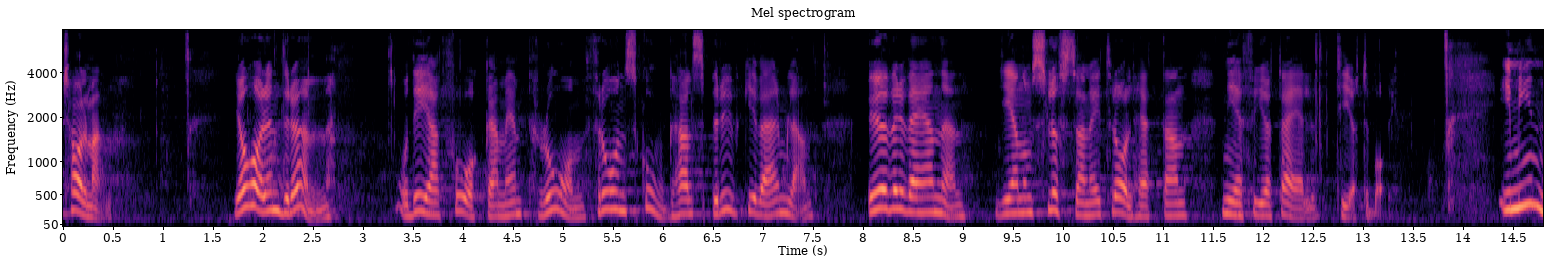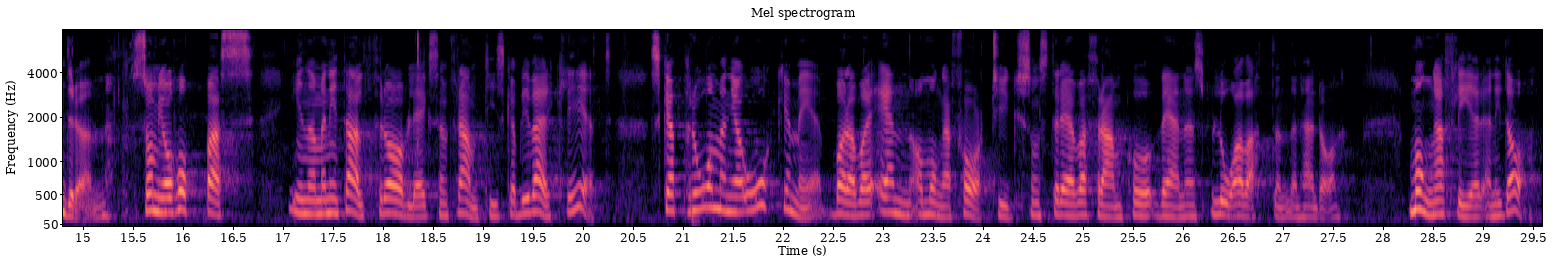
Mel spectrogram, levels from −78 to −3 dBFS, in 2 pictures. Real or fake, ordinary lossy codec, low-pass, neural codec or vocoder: real; none; none; none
